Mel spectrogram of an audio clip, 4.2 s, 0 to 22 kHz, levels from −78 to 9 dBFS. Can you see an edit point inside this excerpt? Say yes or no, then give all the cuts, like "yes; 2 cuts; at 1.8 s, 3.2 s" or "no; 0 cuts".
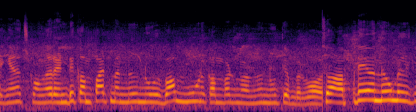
yes; 1 cut; at 3.2 s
